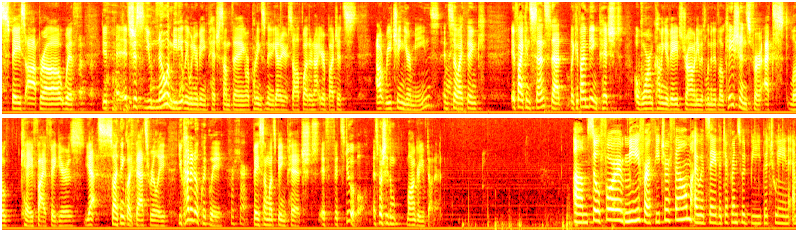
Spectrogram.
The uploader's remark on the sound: Comic Con LA Panel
